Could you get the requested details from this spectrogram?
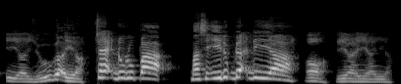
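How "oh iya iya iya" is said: quiet mumble. Acted. Teacher mumbles agreement.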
